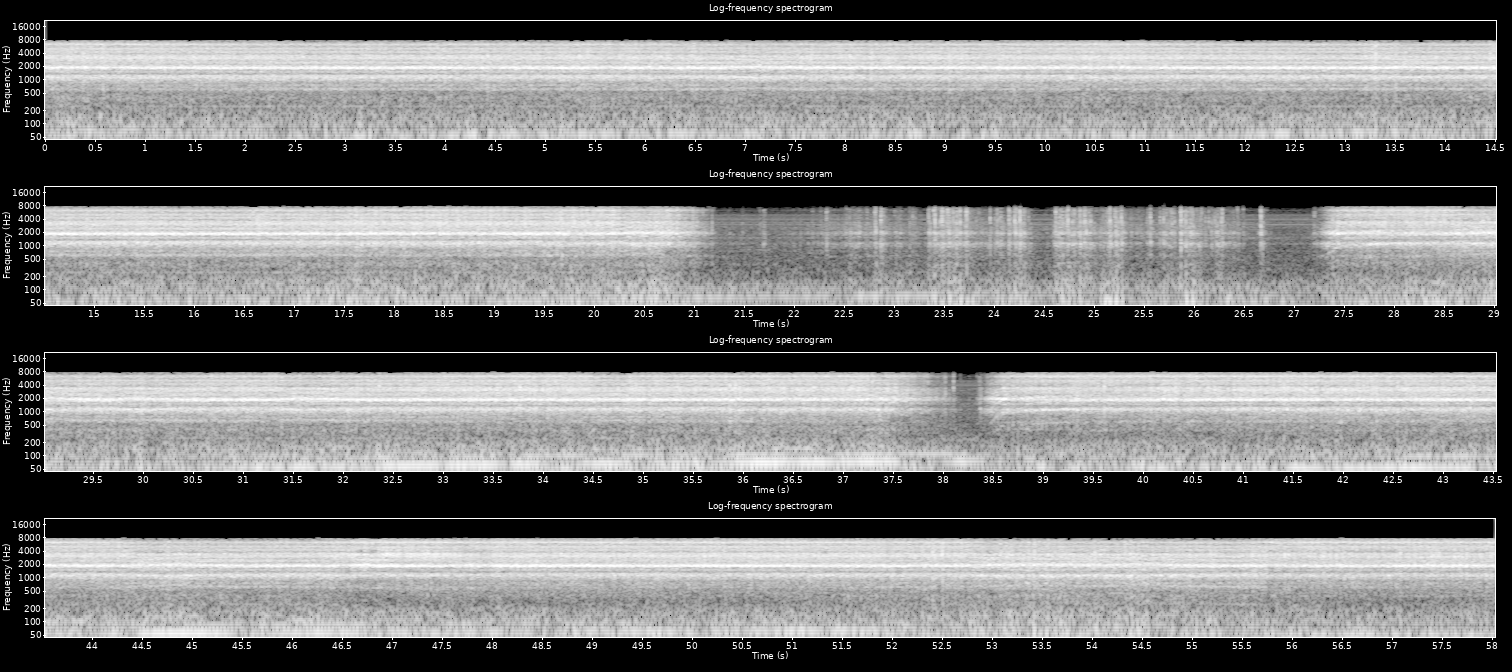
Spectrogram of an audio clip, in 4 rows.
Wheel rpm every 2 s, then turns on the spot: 160, 160, 160, 160, 160, 160, 160, 160, 160, 160, 80, 10, 20, 40, 160, 160, 160, 160, 130, 100, 160, 160, 160, 160, 160, 160, 160, 160, 160.
22-26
